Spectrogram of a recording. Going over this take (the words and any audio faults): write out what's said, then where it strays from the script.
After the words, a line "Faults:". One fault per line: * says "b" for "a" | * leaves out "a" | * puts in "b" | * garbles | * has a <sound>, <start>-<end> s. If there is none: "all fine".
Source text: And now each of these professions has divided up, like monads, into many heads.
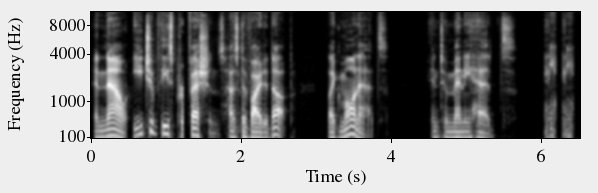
And now each of these professions has divided up, like monads, into many heads.
Faults:
* has a dropout, 1.2-1.3 s
* has a laugh, 6.0-6.4 s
